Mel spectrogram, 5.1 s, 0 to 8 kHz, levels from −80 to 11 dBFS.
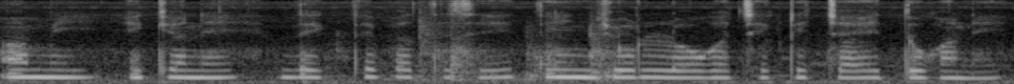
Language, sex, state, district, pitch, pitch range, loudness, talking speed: Bengali, female, West Bengal, Cooch Behar, 250 Hz, 245-255 Hz, -23 LUFS, 120 wpm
